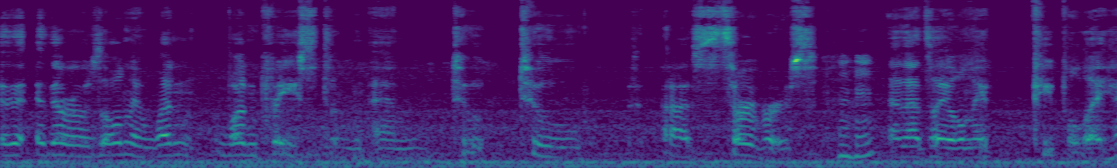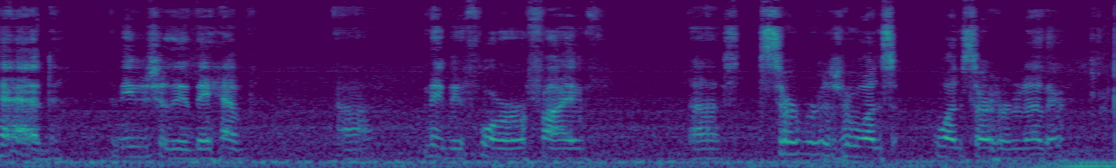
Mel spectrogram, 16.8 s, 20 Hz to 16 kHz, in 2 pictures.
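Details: Non-fluent Broca's aphasia in a 90-year-old woman about 100 days after a left ischemic stroke, with slow recovery, word repetitions and fillers.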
